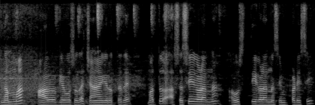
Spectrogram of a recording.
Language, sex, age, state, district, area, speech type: Kannada, male, 30-45, Karnataka, Mandya, rural, spontaneous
